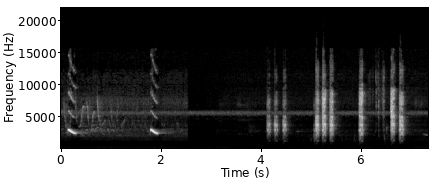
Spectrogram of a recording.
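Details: Two quick downslurred whistled notes from a Baltimore oriole, then after a pause a dry, harsh chatter of short clustered buzzy notes in bursts of one to three, under a steady high background tone.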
